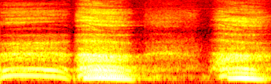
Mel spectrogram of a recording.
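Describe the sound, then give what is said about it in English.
A person's voice imitates the heavy, labored breathing of a wounded, winded bear: three rasping, groaning breaths in a slow rhythm, fairly loud, with short pauses between them. “I heard him breathing.”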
